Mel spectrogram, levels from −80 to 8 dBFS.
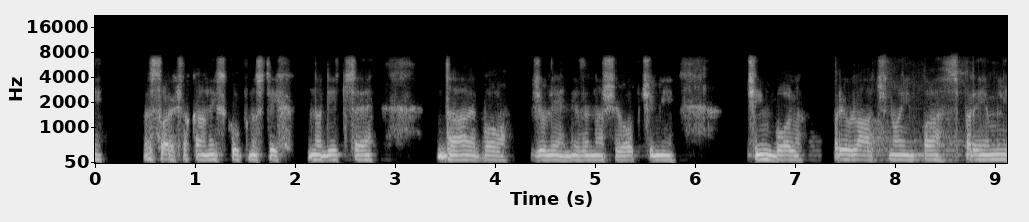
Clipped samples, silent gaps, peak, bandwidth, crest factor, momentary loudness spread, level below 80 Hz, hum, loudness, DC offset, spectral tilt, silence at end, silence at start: under 0.1%; none; -6 dBFS; 7.4 kHz; 14 dB; 10 LU; -56 dBFS; none; -19 LUFS; under 0.1%; -5.5 dB/octave; 0 s; 0 s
